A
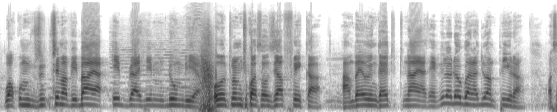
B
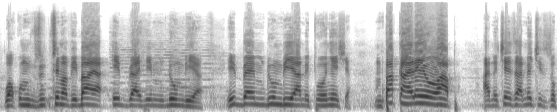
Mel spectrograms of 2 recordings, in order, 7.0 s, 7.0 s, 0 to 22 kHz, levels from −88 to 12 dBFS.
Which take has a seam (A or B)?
A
